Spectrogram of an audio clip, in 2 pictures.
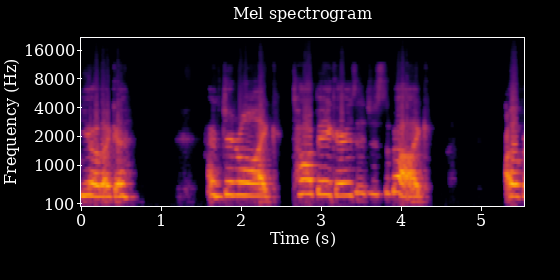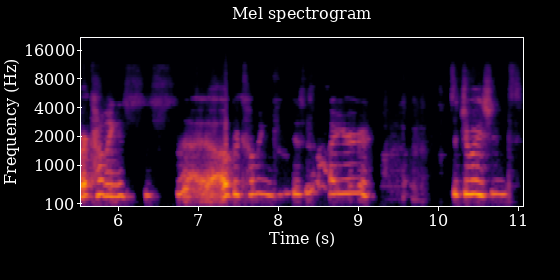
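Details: Speech disfluency (word repetitions, prolonged sounds, long pauses) in a podcast host who has cerebral palsy.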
